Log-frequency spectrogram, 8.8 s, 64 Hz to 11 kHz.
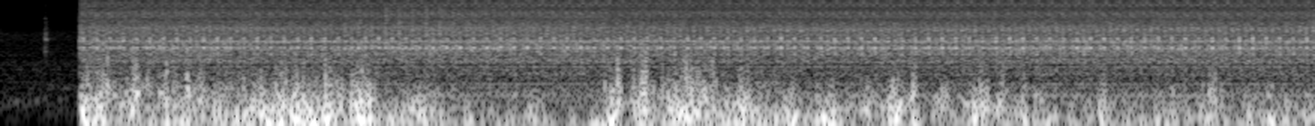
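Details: New Kia Rio 4 with 1.6 engine starting and settling to idle: dull, uneven knocking tap through the idle; piston slap, the same sound heard on the Kia Rio 3.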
